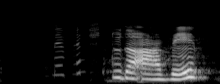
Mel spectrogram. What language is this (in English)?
Icelandic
